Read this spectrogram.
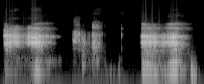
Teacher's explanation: Thanh 3 cái độ cao là 2, 1, 4, đọc ở thấp vừa xuống thấp nhất lên cao vừa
